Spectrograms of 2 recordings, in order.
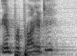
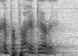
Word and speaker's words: impropriety: Impropriety? Why do I want to put an extra R in there? Improprietary. Impropriety.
